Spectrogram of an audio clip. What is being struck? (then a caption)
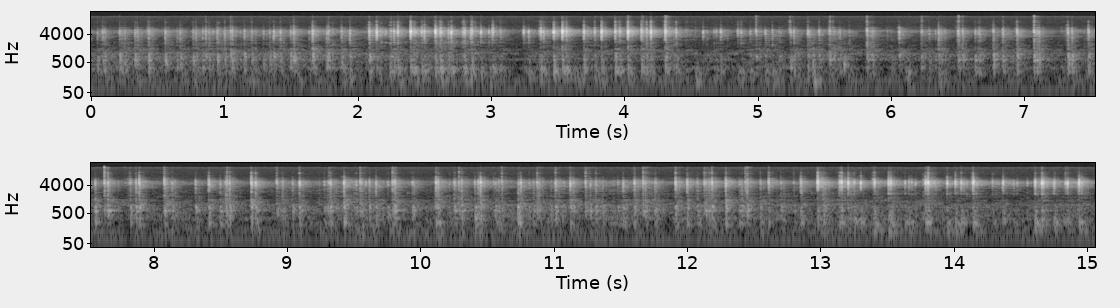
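Water-filled glass globe with Orbeez. Fingertips and nails tap and drum quickly on the curved surface of a round, clear, head-sized globe, glass or possibly clear plastic, full of water and colourful Orbeez and sitting on a lit base. The result is a steady stream of crisp, short clicks with a bright high-pitched edge over a soft, muffled low thud, each tap dying away almost at once.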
